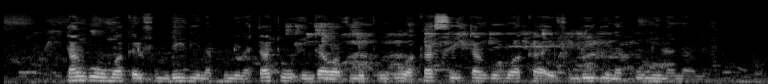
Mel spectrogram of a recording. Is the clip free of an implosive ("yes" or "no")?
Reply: yes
